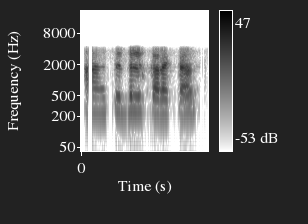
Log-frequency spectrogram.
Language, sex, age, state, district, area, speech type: Tamil, female, 30-45, Tamil Nadu, Tiruvallur, urban, conversation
